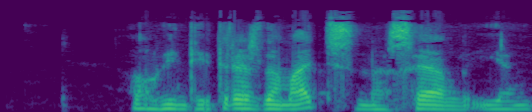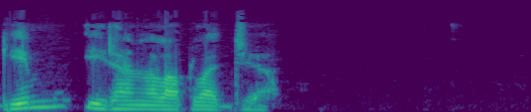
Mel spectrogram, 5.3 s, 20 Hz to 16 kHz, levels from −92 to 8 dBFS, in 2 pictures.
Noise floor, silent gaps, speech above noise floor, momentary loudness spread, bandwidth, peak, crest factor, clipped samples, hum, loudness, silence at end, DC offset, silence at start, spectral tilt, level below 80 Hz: -83 dBFS; none; 59 dB; 13 LU; 11.5 kHz; -6 dBFS; 20 dB; under 0.1%; none; -24 LUFS; 1.25 s; under 0.1%; 0.65 s; -3.5 dB/octave; -62 dBFS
